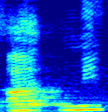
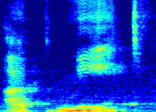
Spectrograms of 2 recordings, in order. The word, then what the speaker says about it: admit: admit sí admit sí no es admit sino admit lleva el acento en la última consonante y es de dos sílabas s en la última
